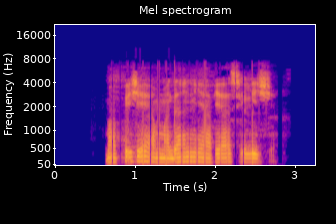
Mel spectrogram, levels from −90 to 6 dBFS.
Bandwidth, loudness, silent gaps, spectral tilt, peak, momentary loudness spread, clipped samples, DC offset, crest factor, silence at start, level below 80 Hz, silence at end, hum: 7.8 kHz; -15 LUFS; none; -5.5 dB/octave; 0 dBFS; 6 LU; under 0.1%; under 0.1%; 16 dB; 0.65 s; -44 dBFS; 0.55 s; none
